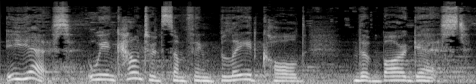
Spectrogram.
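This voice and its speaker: A woman's voice: fairly low pitch, animated, slow pace. A woman playing a resolute warrior heroine in a video game, speaking in terse, formal, earnest phrases. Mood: firm. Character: resolute young female monster hunter, defiant warrior. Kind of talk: dramatic video game cutscene acting. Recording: music underneath.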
